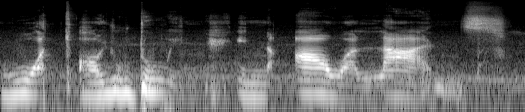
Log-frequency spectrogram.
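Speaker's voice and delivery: deep bass giant voice, calling out. Voicing a giant calling out to the listener in its lands: bass giant voice. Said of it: "you hear with a no- similar bass".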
